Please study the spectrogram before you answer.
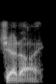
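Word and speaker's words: JedAI: how we spell it is j-e-d-a-i which stands for the joint Enterprise data and AI platform and pronounced Jedi and what it does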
